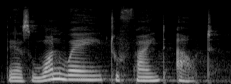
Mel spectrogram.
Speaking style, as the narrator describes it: said the hyena

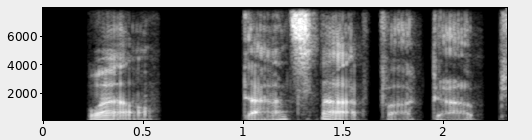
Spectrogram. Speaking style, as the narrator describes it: she said, in a sarcastic, upbeat tone

